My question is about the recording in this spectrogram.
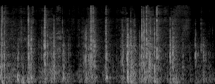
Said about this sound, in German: Jetzt packen wir es zusammen an. Also, wir öffnen zuerst einmal zusammen hier diese Tüte.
